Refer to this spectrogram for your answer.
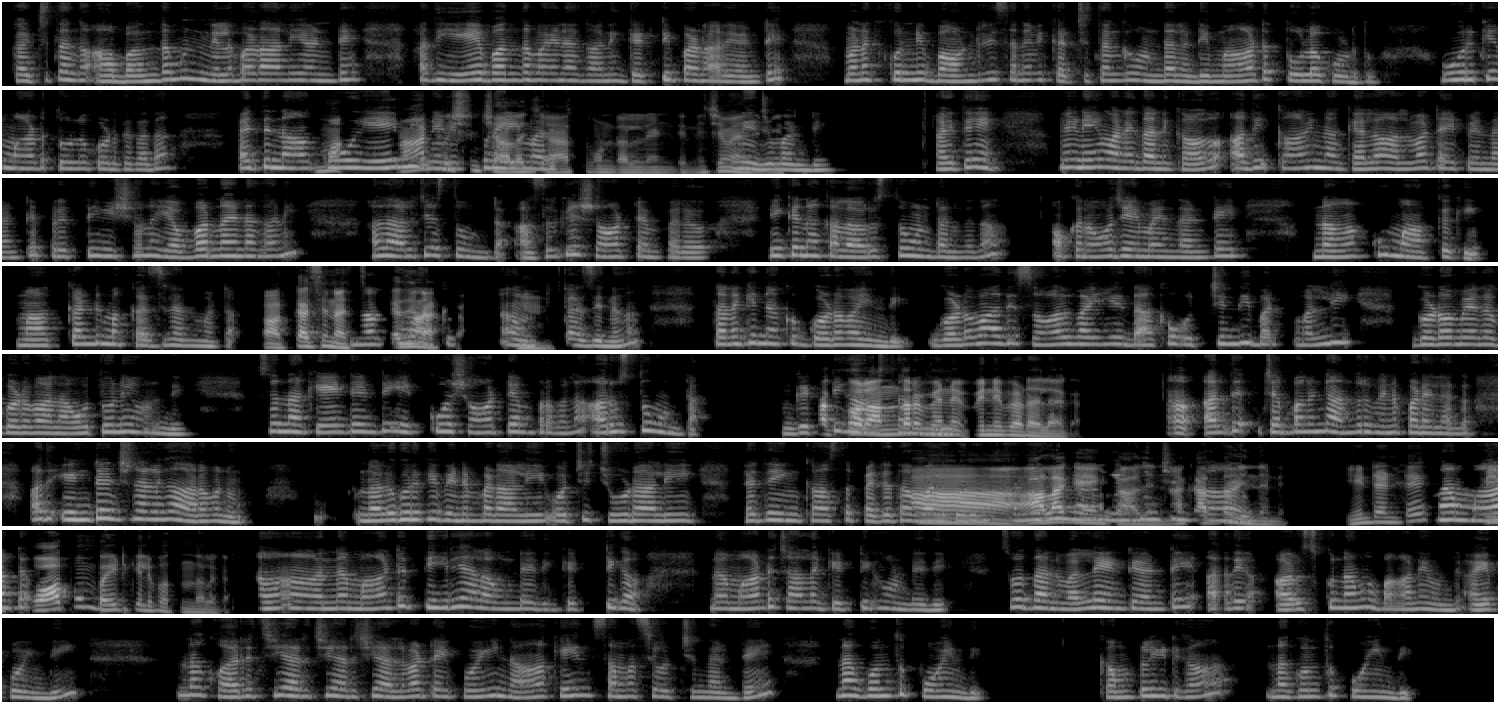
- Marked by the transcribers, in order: in English: "బౌండరీస్"; tapping; in English: "షార్ట్"; in English: "సాల్వ్"; in English: "బట్"; in English: "సో"; in English: "షార్ట్ టెంపర్"; in English: "ఇంటెన్షనల్‌గా"; in English: "ఇంటెన్షన్"; in English: "సో"; in English: "కంప్లీట్‌గా"
- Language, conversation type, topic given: Telugu, podcast, పొరపాట్ల నుంచి నేర్చుకోవడానికి మీరు తీసుకునే చిన్న అడుగులు ఏవి?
